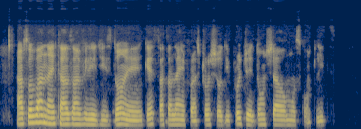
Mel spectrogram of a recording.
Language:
Nigerian Pidgin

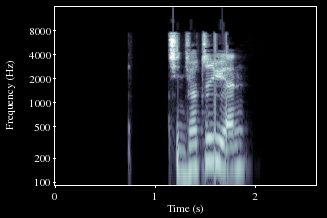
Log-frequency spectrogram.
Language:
Chinese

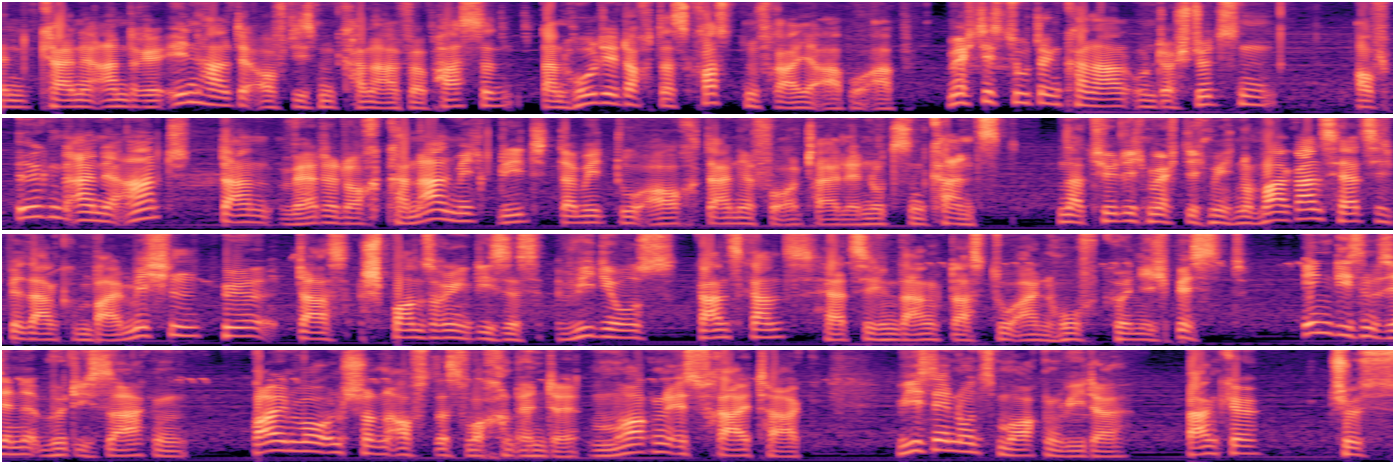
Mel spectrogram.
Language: German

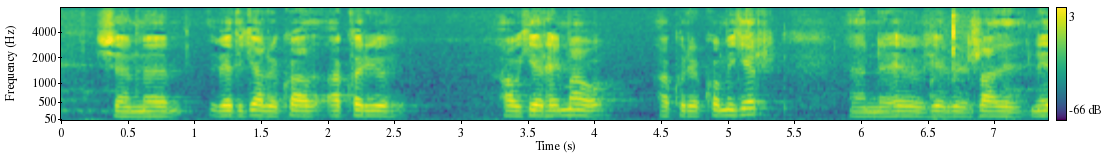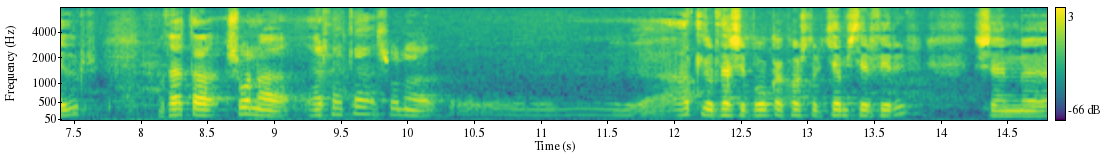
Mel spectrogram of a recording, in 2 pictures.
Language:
Icelandic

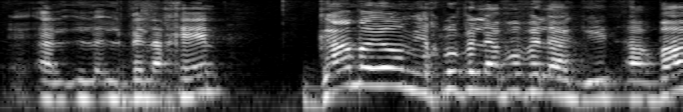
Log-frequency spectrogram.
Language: Hebrew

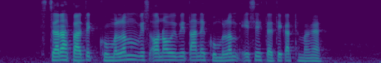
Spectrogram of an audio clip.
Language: Javanese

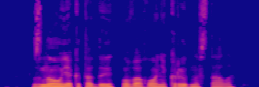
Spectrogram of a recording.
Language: Belarusian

